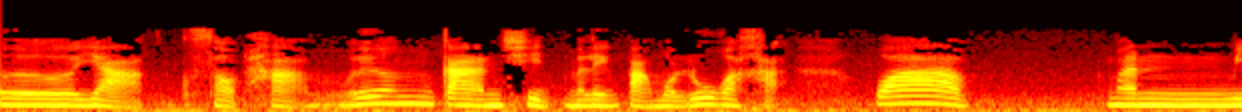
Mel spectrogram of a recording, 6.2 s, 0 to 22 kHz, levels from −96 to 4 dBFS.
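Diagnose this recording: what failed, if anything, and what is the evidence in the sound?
The fault sits at the codec stage and runs through the whole speech clip: the audio has nothing above 8.4 kHz, and the damage is plainly audible as a watery, swirling texture. The likely cause is MP3 compression at a starved bitrate, which points to something near 33 kbps. Short of bits, the encoder removed the treble at a fixed cut-off and zeroed weak frequency lines, letting them flicker between frames.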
